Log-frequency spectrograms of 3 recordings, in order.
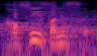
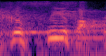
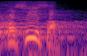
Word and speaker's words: خصيصة: خصيصة مش خصيصة، لا كما ينطقها البعض هذا لحن، هي خصيصة.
